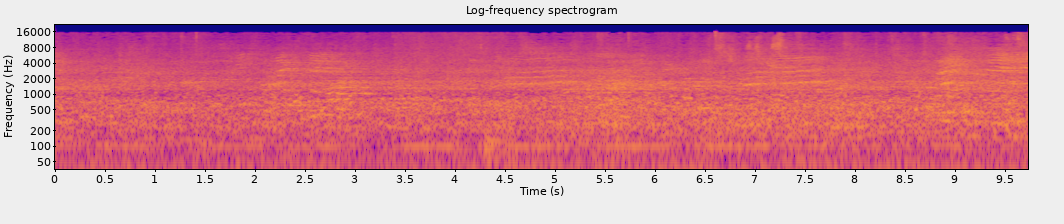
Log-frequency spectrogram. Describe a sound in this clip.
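Footsteps shuffle on a hard floor nearby.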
